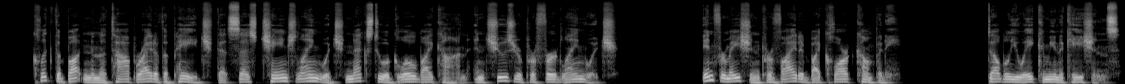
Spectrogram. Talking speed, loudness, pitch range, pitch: 165 wpm, -23 LUFS, 90-125 Hz, 115 Hz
